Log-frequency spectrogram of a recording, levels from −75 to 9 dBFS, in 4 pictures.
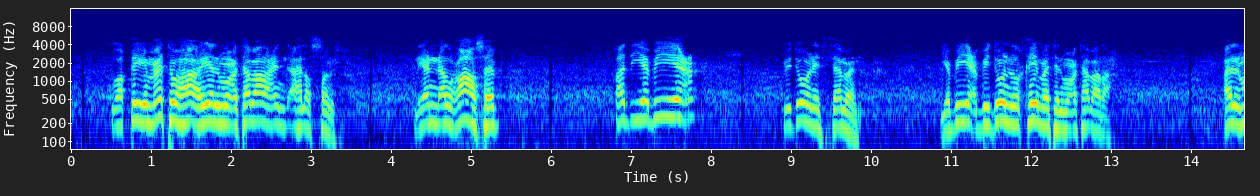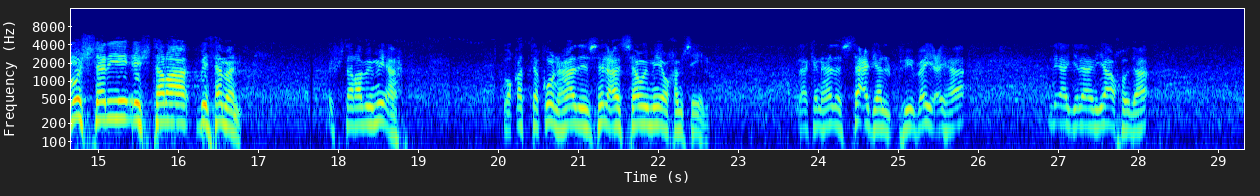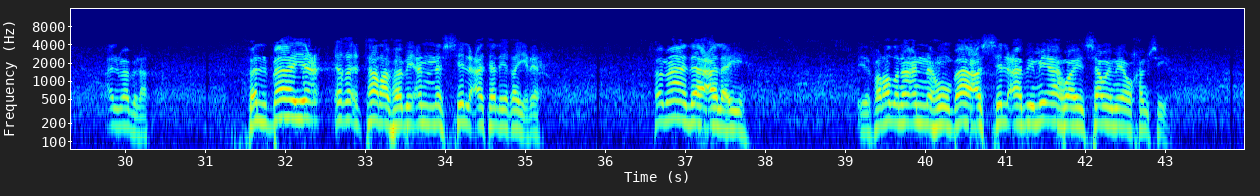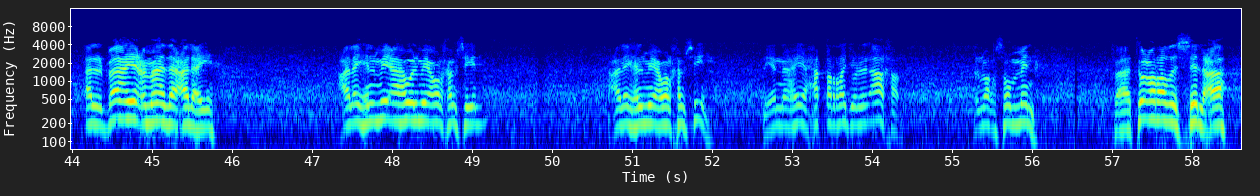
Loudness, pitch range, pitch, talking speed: -26 LUFS, 180-210 Hz, 190 Hz, 75 wpm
